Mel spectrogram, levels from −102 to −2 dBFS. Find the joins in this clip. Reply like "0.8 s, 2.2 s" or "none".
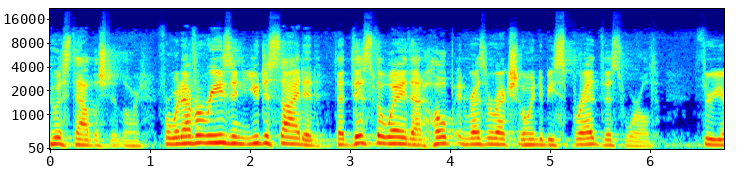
1.0 s, 3.2 s, 4.7 s, 5.5 s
